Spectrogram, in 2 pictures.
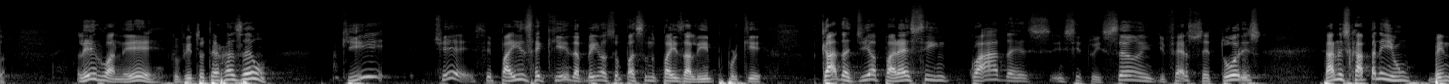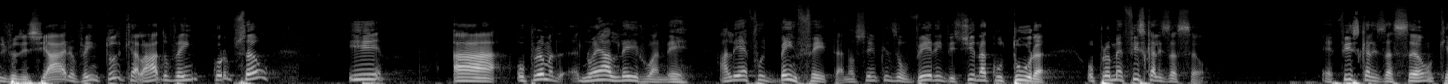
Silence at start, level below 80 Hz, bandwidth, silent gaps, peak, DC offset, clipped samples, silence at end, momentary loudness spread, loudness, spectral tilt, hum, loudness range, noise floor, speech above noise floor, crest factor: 0 s; -26 dBFS; 12 kHz; none; 0 dBFS; under 0.1%; under 0.1%; 0 s; 16 LU; -23 LUFS; -6.5 dB/octave; none; 6 LU; -65 dBFS; 45 dB; 22 dB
